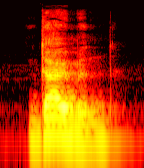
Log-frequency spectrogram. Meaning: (verb) 1. to put one or both thumbs up, notably as a gesture of approval or when hitchhiking to ask for a ride 2. to twiddle one's thumbs 3. to keep one's fingers crossed (i.e. to show support)
- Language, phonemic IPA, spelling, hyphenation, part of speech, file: Dutch, /ˈdœy̯mə(n)/, duimen, dui‧men, verb / noun, Nl-duimen.ogg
